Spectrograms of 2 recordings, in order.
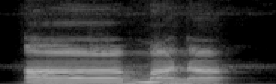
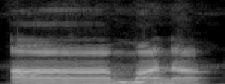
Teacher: खड़ी ज़बर को एक अलिफ के बराबर लंबा करते हैं। आ माना, मीम और नून को मैं लंबा नहीं कर रहा।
